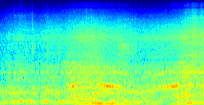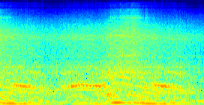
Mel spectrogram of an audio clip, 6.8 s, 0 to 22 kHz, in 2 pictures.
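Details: 1985 Honda Accord, 62K miles, first revive with 1.5–2 gallons fresh gas: engine climbs cleanly through quick throttle blips and settles back each time, smooth with no misfire or stumble; slight heat-shield rattle noted.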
